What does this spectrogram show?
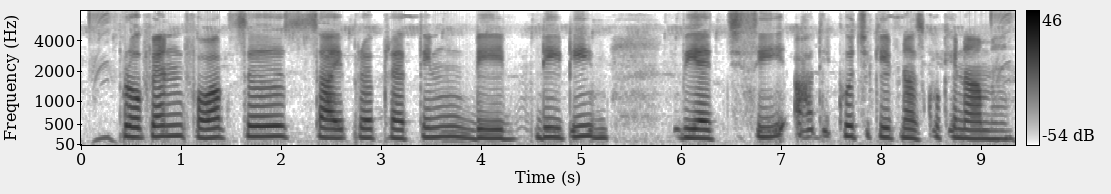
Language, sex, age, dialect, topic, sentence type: Hindi, female, 18-24, Awadhi Bundeli, agriculture, statement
